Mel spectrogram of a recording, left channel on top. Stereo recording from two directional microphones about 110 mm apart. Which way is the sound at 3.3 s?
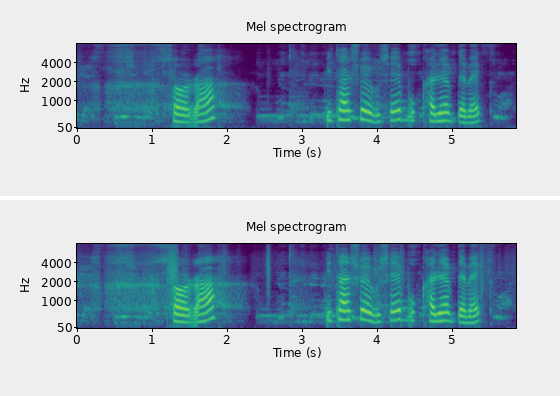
Centre (ahead or behind).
